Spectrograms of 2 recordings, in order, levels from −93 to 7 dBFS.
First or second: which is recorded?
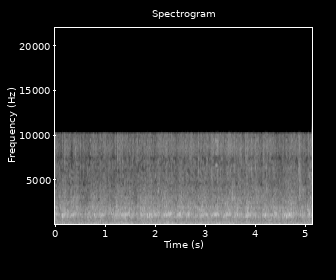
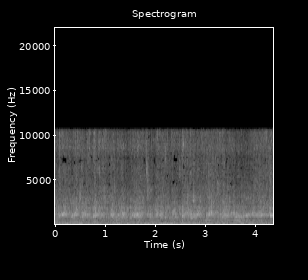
second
